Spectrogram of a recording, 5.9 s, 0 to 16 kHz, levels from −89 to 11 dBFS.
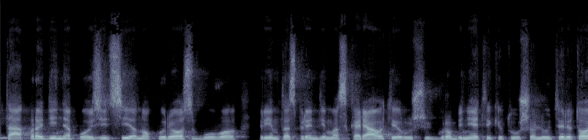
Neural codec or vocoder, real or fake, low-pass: none; real; 14.4 kHz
